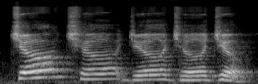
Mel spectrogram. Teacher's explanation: यांना तालव्य म्हणतात कारण यांचा उच्चार करताना जीभ टाळूला लागते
